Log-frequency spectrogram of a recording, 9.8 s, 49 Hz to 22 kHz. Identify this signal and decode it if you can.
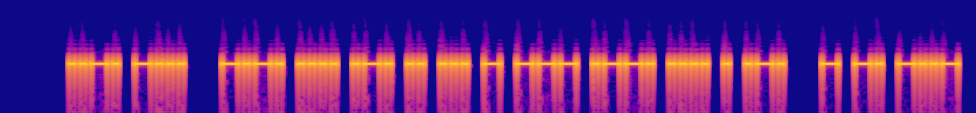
Morse code, heard as a keyed tone, about 22 wpm, 700 Hz. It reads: FB CHRISTOPHER TNX
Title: K1USN SST QSO Practice 22wpm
